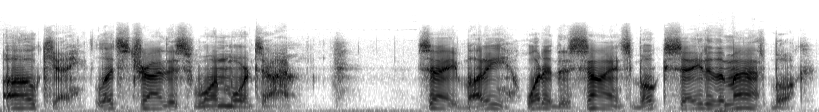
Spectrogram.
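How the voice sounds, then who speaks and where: A man's voice: mid-range voice, expressive, unhurried, sharp tone, no echo, full character voice. A man voicing a sane, kind-hearted but weary character in a video game, earnest and conversational. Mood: wry.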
